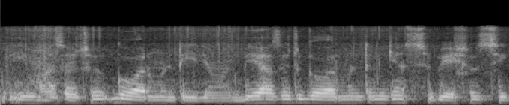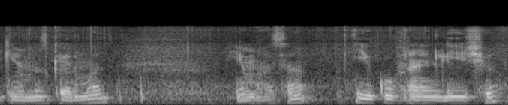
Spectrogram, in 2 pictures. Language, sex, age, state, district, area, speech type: Kashmiri, male, 45-60, Jammu and Kashmir, Srinagar, urban, spontaneous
